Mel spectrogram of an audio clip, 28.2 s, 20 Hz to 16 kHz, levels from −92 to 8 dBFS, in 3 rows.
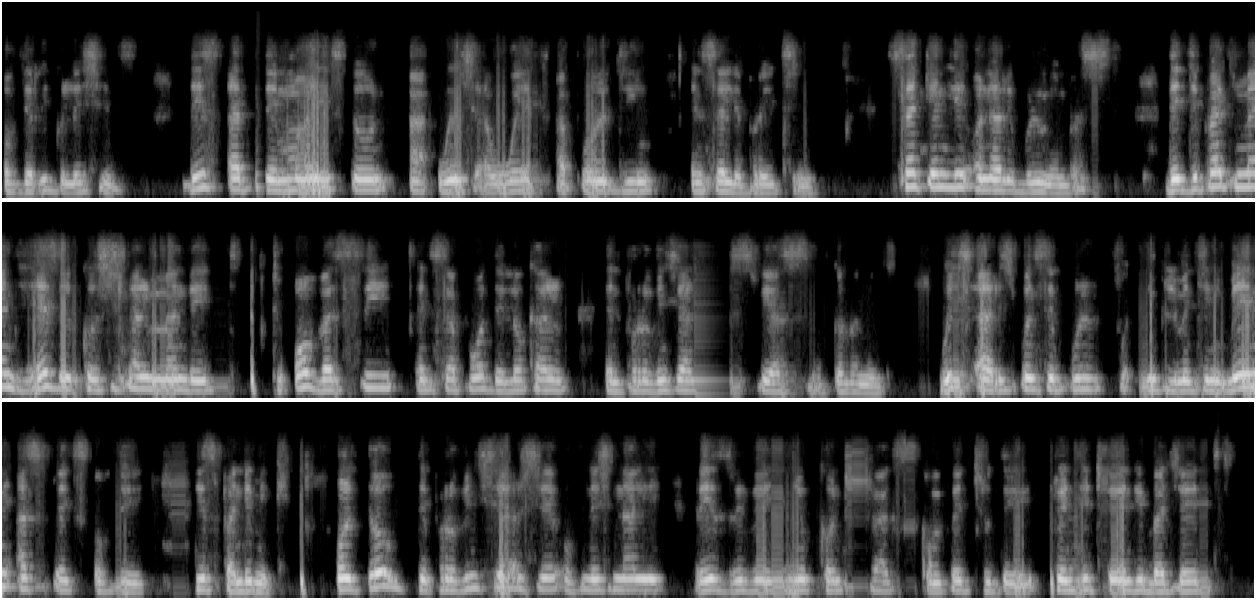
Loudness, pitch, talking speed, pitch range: -20 LUFS, 190 Hz, 125 wpm, 175-205 Hz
